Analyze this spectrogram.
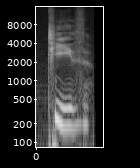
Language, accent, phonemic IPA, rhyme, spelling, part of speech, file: English, US, /tiːð/, -iːð, teethe, verb, En-us-teethe.ogg
- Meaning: 1. To grow teeth 2. To bite on something to relieve discomfort caused by growing teeth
